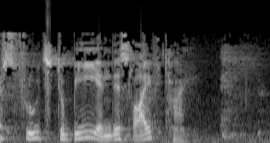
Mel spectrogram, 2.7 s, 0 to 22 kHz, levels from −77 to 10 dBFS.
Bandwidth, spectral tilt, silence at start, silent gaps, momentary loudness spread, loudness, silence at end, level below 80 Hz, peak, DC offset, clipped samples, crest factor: over 20 kHz; -3 dB/octave; 0 s; none; 21 LU; -12 LUFS; 0.1 s; -42 dBFS; 0 dBFS; under 0.1%; 0.1%; 16 dB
